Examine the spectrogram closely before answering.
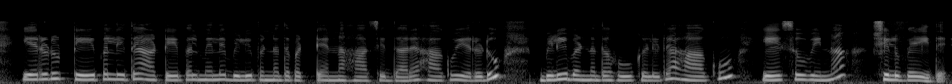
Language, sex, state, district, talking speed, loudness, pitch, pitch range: Kannada, female, Karnataka, Shimoga, 120 wpm, -30 LUFS, 200 Hz, 190-225 Hz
